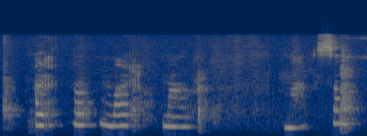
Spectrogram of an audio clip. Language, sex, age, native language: Icelandic, female, 8, Icelandic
